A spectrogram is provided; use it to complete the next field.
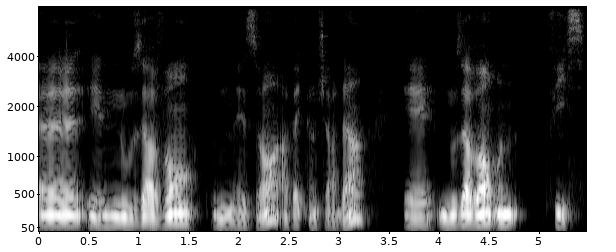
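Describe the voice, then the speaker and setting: Dark, mellow tone with a German accent and ordinary pitch variation, on a very clean recording with a silent background. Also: man. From Germany, Bonn area. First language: German (speaking French). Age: 40s. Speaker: language learner, scientific employee. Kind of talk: casual monologue practising a foreign language. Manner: halting, many hesitations.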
